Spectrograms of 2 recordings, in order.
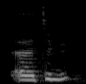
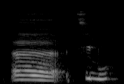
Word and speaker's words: Temu: Temu. Je crois qu'on dit Temu. Timu, on dit même, je crois.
